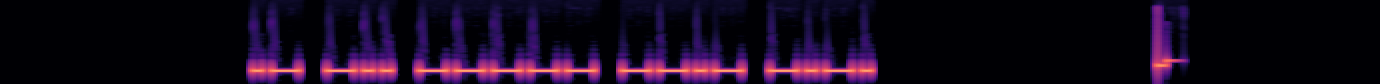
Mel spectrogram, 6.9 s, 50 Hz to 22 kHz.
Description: Morse code, heard as a keyed tone, about 23 wpm, 700 Hz. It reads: AD0QC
